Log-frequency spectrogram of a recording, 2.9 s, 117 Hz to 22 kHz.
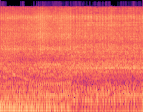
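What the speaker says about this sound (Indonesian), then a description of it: "mesinnya sudah sampai di lokasi dan kita coba" A Ronin 7.5 horsepower cultivator engine runs nearby, freshly delivered to a field site. It gives a loud, continuous, buzzing drone with a busy, rattling tone and holds steady, with no speech over it.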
